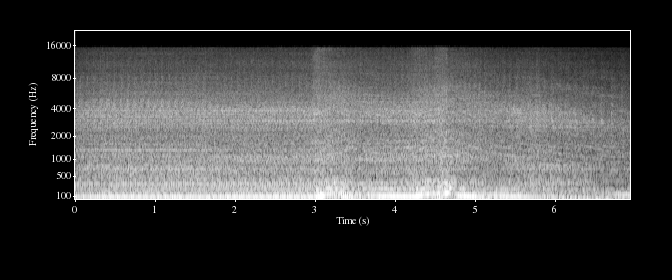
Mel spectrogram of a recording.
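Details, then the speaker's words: 1989 Ford Mustang GT (Fox body) after starter stuck cranking from a failed solenoid: idle with a rev blip and faint rasping scrape from the flexplate area; owner suspects flywheel touching the block plate or starter problem. "you hear that scrape it's really not even doing it right now i'm sure it'll start"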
